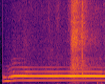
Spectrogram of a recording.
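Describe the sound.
A person imitates a wolf howl, one long, steady, wavering note that rises briefly at the start and holds loud for about two seconds, with a faint rustle partway through.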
